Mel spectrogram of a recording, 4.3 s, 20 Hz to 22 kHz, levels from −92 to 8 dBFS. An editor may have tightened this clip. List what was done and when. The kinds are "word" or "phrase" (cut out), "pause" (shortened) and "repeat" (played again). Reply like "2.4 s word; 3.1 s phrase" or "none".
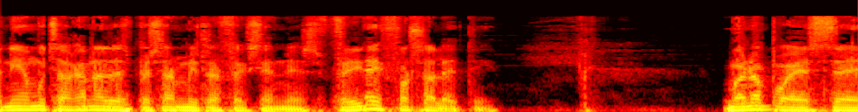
1.8 s word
